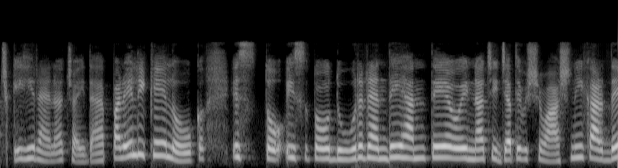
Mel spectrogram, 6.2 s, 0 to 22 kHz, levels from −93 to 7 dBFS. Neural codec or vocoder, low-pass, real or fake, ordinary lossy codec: codec, 16 kHz, 1 kbps, X-Codec, WavLM features, trained on Multilingual LibriSpeech; none; fake; none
